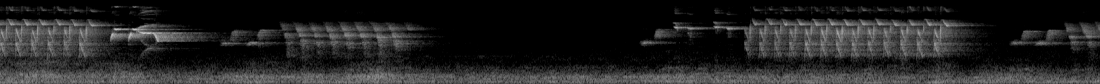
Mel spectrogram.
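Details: Goldfinch hybrid youngster, still memorising its song by copying an older hybrid, alternates dense buzzy rattles with clear high chirps and twitters, in two separate bursts.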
